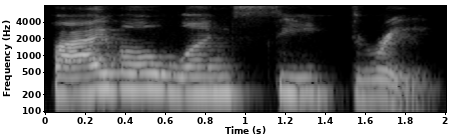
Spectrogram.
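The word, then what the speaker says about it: 501(c)(3): status from the IRS it's a tongue twister it's 501 then it's the letter c then three cuz sometimes we get confused and say it wrong so 501c3 we have to ensure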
